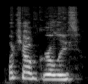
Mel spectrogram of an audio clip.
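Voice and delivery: loud call to the dogs again. Real, not acted. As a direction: call out, playful.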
